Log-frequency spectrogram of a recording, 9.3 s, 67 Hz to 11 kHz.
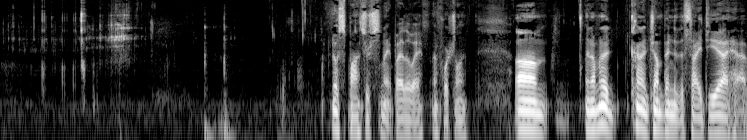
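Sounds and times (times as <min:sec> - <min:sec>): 
person sipping Scotch whisky with a slurping draw: 0:00.0 - 0:02.2
speech: 0:04.2 - 0:09.3.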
